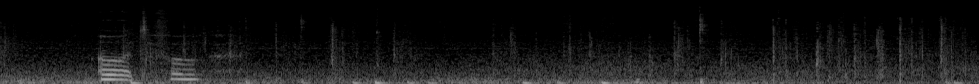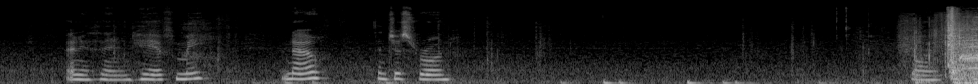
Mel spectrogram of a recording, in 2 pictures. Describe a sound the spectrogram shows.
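A young woman speaks in short bursts, close to a microphone.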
